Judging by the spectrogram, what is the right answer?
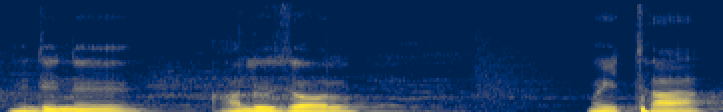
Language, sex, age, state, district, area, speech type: Bodo, male, 45-60, Assam, Kokrajhar, urban, spontaneous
